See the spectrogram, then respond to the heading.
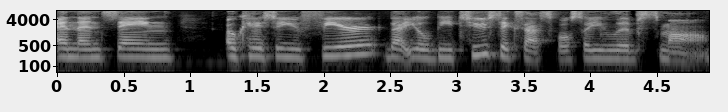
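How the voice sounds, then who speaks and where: Against a quiet background, a woman talks in an unremarkable speaking voice, medium in pitch with ordinary pitch variation. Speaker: naturopathic doctor and podcast host. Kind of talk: interview.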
